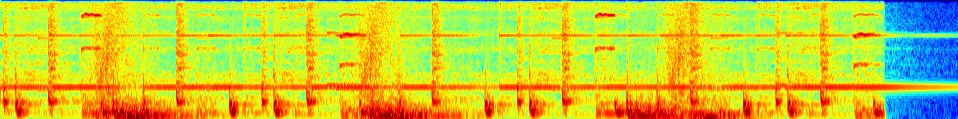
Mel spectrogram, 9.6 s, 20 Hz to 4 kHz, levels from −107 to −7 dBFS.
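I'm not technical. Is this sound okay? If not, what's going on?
Yes, this sound is okay, and nothing is going wrong in it.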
